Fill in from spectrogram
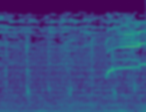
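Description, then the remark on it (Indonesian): A horse-drawn carriage rolls past, jingling, with steady, rhythmic clip-clopping hooves over a constant rumble, then a horse lets out a loud, rising whinny near the end. No one speaks. “Dan disusul bunyi gemerincing, gemerincing bunyi kereta kuda.”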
